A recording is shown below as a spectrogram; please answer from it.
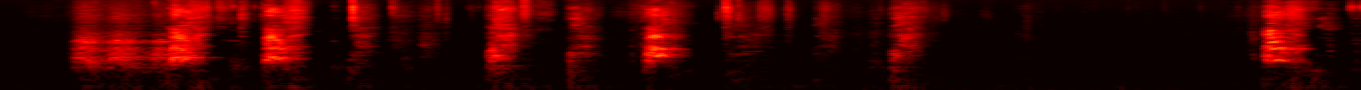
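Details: Pet dog, one of a Labrador Retriever and a Golden Retriever pair, barking indoors in a small room: a quick cluster of sharp, harsh barks with a short pause, quieter single woofs, a silence of two seconds, then one final loud bark.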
